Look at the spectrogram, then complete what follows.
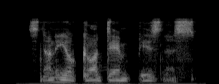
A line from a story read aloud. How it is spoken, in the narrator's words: Kachan grumbled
